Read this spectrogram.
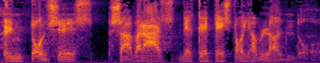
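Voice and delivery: put-on slow, low old man voice; creaky slow old-timer fading out. Shown as a demonstration. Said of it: "Pinche voz de viejito".

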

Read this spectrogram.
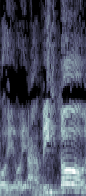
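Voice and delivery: high, slow Spaniard whisper-shout in awe; Spanish accent. Retold or imitated. Spaniard nudging his friend at the urinal, Spanish accent. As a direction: gawk like a Spaniard. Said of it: "le dice al otro".

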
